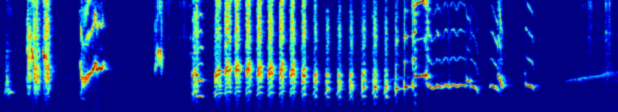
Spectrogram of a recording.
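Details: Oriental magpie-robin singing a fighting song meant to provoke rival birds: harsh opening notes, then a rapid evenly spaced run of about twenty chattering notes, followed by clear whistles and a long rising whistle.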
